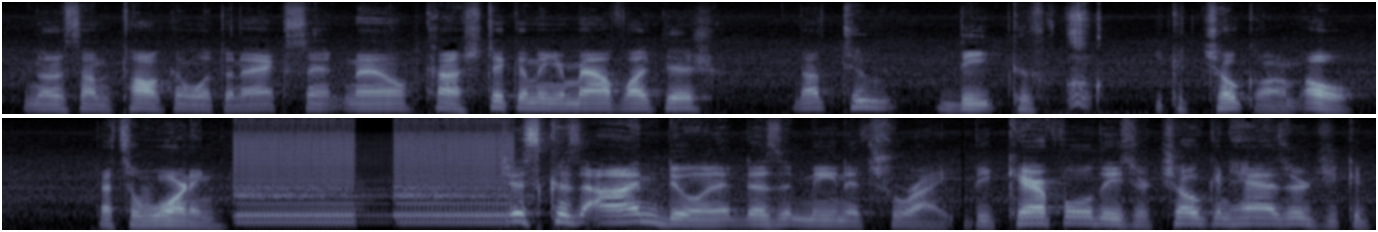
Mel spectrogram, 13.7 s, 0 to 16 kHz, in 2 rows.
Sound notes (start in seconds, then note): 5.1 choking; 8.0 alarm buzzing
